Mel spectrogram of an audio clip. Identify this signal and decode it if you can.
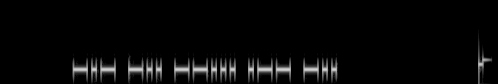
Morse code, heard as a keyed tone, about 26 wpm, 700 Hz. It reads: KD7WD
